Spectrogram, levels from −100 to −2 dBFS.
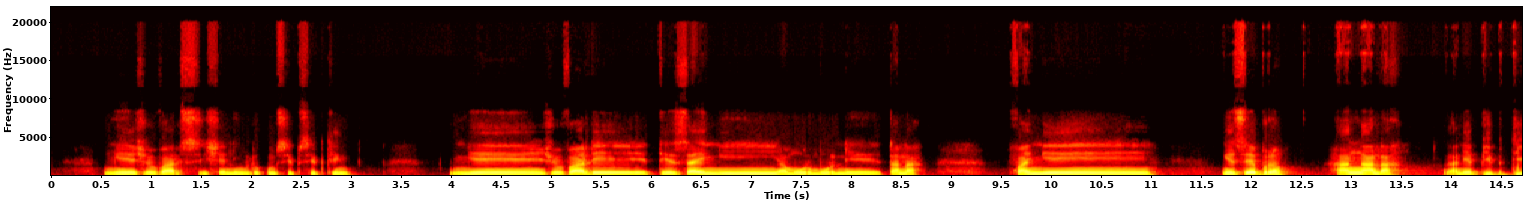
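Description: No technical faults can be heard anywhere in the speech. Nothing in the recording calls for a timestamp or a repair.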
